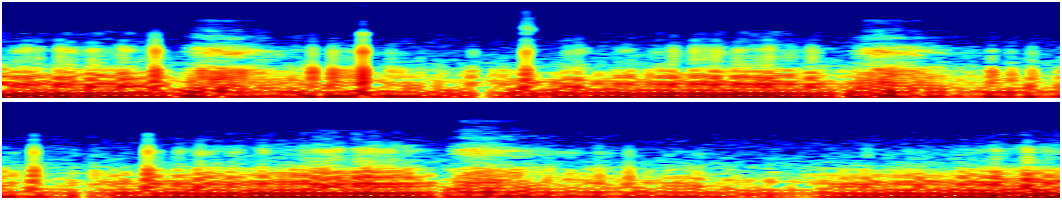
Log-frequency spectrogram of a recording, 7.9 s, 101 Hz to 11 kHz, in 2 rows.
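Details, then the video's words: Domestic cat, a female pet, purring, recorded close up with a Tascam DR-40: a continuous low rumbling purr with steady fast pulsing, rising into a stronger breathy swell about every two and a half seconds as the cat inhales. "Fusa di Gatto ASMR | registrazione con Tascam DR-40 gatto che fa le fusa"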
